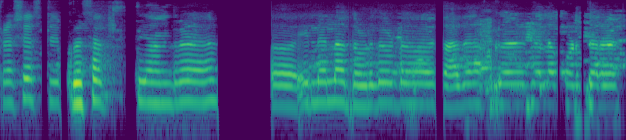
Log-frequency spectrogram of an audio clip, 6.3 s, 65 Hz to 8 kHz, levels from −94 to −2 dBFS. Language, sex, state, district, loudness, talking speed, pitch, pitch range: Kannada, female, Karnataka, Raichur, -29 LUFS, 145 wpm, 230 Hz, 220-240 Hz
